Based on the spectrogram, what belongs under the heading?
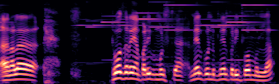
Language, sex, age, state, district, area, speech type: Tamil, male, 30-45, Tamil Nadu, Tiruvannamalai, rural, spontaneous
